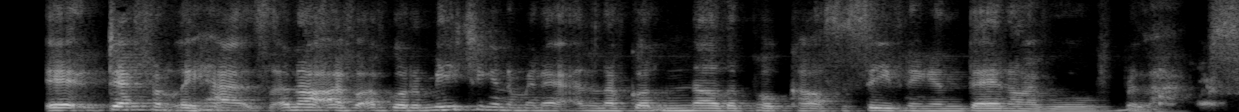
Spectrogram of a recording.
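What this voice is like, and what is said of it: English accent. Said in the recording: “Everything sounds smarter, more brilliant in an English accent”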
